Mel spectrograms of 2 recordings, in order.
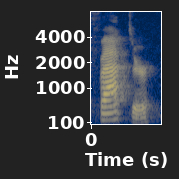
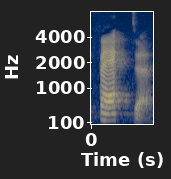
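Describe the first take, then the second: First: The word ends with an r sound. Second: The word ends with an uh sound. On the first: "Instead of words like factor" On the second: "you'll hear facta"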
